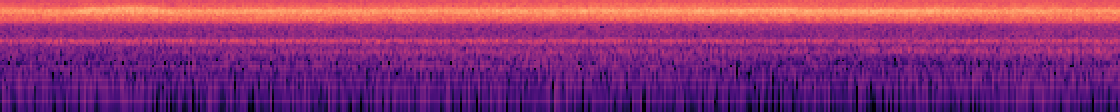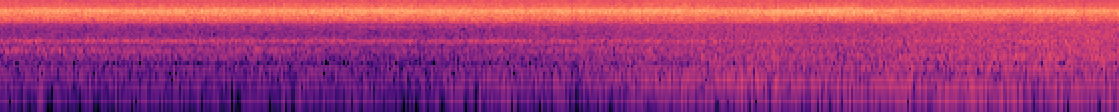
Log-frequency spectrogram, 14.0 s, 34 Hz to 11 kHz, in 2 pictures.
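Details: Billions of periodical cicadas emerged in Illinois after 17 years underground, droning in a constant high hiss with a steady lower whine; a broad rushing noise swells in near the end.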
